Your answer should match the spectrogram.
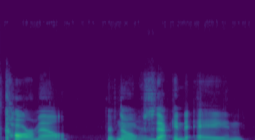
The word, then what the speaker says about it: Carmel: New York that's right it's Carmel not caramel oh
